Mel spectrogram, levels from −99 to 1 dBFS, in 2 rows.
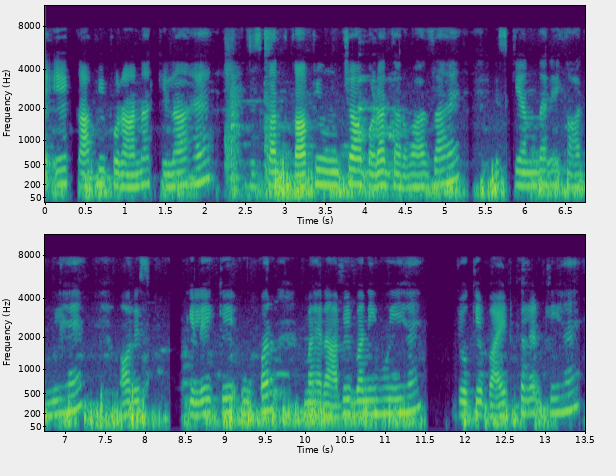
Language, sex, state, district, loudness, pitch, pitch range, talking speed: Hindi, female, Bihar, Jamui, -21 LUFS, 195 Hz, 180-205 Hz, 140 wpm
